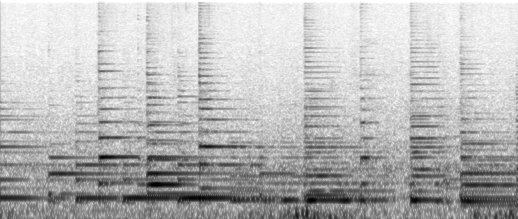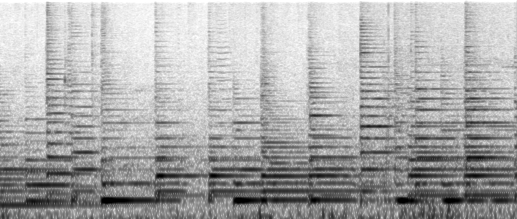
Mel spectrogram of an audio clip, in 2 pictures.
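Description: Solo nylon-string classical guitar played fingerstyle: a melody of single plucked notes over a repeated low note.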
